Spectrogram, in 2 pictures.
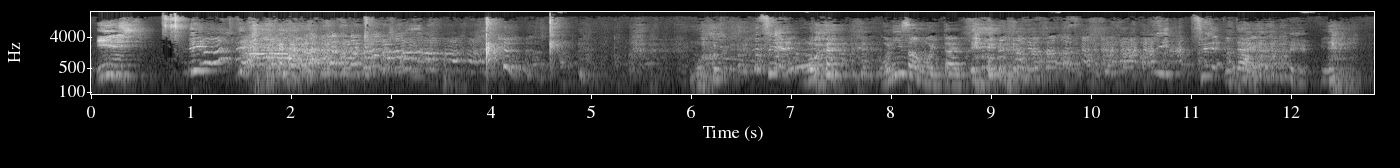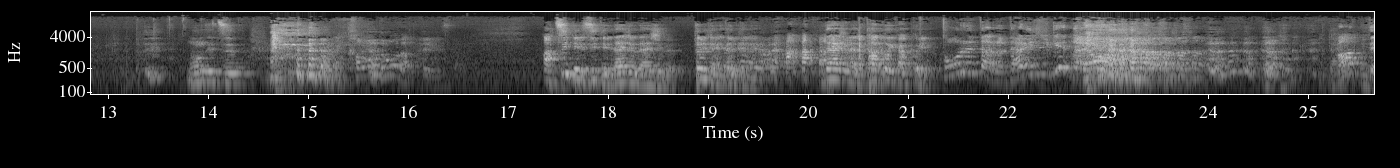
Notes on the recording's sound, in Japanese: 行われた公開収録の模様をお届けします！当日ご来場いただいたお客様にアンケートをお配りし。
